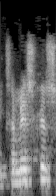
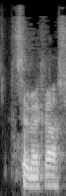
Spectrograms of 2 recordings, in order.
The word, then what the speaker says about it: Tsimikas: Timiskas, is it? Tsimikas, yeah.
